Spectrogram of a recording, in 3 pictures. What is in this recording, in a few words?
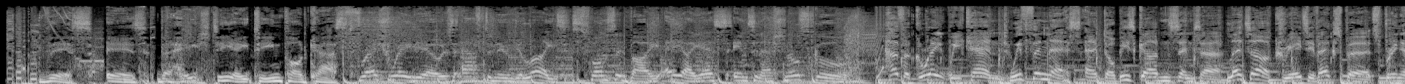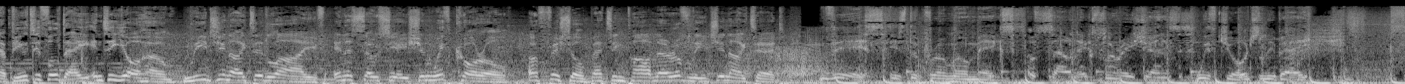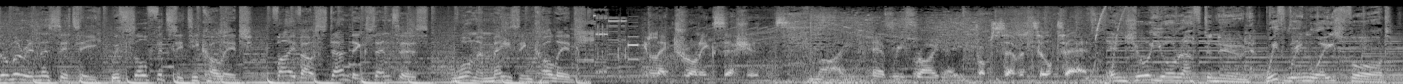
imaging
